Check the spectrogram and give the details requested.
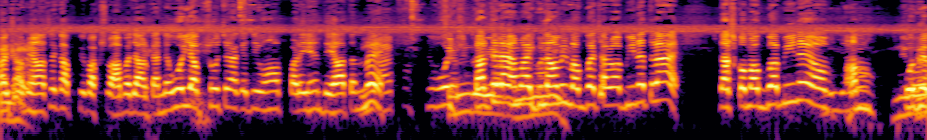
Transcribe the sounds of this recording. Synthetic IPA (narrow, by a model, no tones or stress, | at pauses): aːisabjɐɦãseɐp̚kebɐkʃʋaːɦbəd͡ʒaːɾkɐɾneʋoɦiɐbsoːt͡ʃɾaɛked͡ʒeʋɐɦãpɐɽ̤eɦɛ̃d̪eːɦaːt̪ənmẽ | k̪ooiɐɾt̪elaẽɦɐmaːɾiɡʊlaːmimɐɡwat͡ʃaːɾʋabiːnẽt̪ɾaɛ | d̪ɐskomɐɡʋabʱiːnɛ̃ɔːɾɦɐm | koːimẽ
